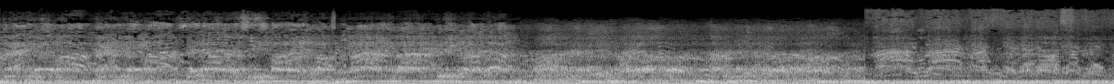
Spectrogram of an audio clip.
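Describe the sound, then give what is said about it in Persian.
A large protest crowd in Iran, demonstrating after the deadly collapse of the Metropol tower in Abadan, chants and shouts loudly and continuously, voices blending into a dense, rhythmic roar of collective yelling that carries on steadily throughout. “ادامه تظاهرات اعتراضی ایران به دنبال فاجعه مرگبار ریزش برج متروپول در آبادان.”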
